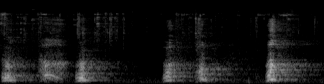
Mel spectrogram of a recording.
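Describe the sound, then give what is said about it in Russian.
A dog lets out a series of short whiny yelps and soft barks, about six in a row with brief pauses, moderately loud, with no one talking, as it wakes up and climbs out of its doghouse in the heat. “Проклятый пес проснулся и вылезает из домика.”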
